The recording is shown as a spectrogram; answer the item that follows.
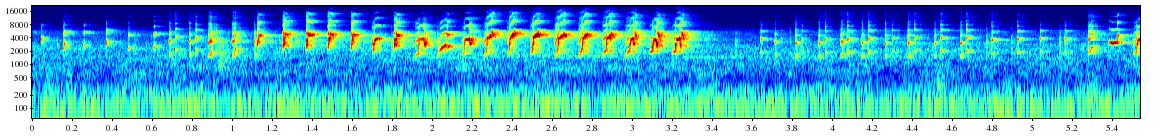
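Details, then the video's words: Training audio of a female lovebird's konslet: fast, buzzy chirps building in loudness for three seconds, a brief pause, then the harsh chattering resumes more softly. "Masteran Ampuh LOVE BIRD Betina Konslet"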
